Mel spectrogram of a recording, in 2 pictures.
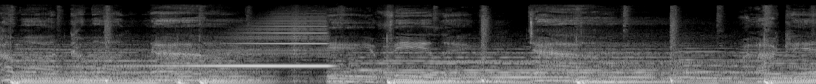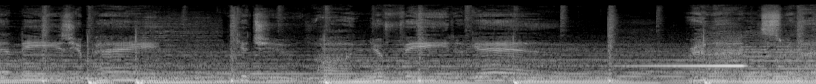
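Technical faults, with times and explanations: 1.03–3.43 s and 14.16–15.69 s, loudspeaker feedback squeal: a mic-to-speaker loop above unity gain swells an 870 Hz tone over a second or two, a few dB above the sound, seen as a thickening horizontal spectrogram line.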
